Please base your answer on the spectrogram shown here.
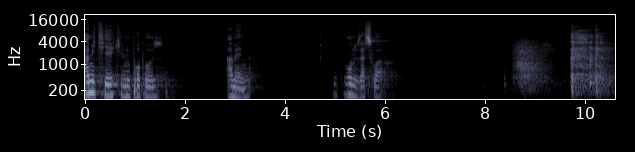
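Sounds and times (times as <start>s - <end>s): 
speech: 0.0s - 1.6s, 2.8s - 3.4s, 5.2s - 6.1s
person coughing harshly: 9.7s - 10.6s.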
